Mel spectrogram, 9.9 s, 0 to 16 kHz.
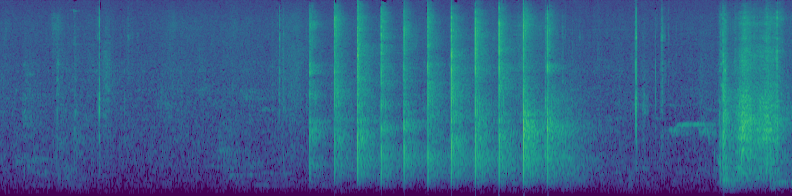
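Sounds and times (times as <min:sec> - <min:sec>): hand clapping: 0:03.8 - 0:07.2.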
